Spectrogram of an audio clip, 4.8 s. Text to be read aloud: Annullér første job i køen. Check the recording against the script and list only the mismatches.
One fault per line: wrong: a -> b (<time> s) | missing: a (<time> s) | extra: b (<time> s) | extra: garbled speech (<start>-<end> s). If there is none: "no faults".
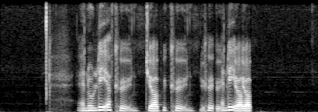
wrong: første -> køen (1.6 s)
extra: garbled speech (3.0-3.8 s)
